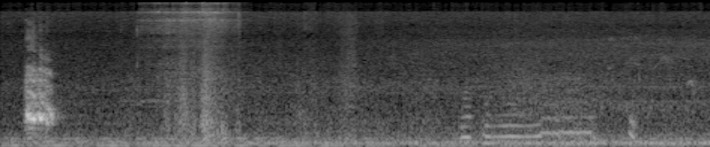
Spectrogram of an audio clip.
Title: Wheezing sneezing chickens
